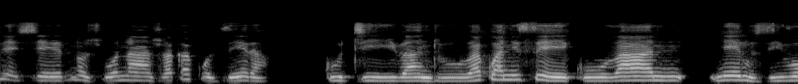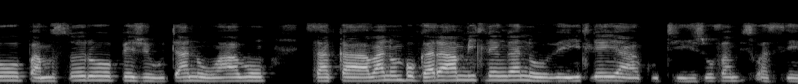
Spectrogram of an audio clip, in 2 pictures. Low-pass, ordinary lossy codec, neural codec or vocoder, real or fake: 7.2 kHz; AAC, 32 kbps; none; real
